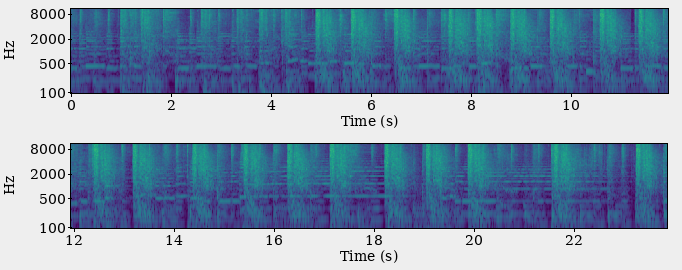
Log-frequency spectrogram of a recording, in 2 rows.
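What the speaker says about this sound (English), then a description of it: "I think I unloaded about 10 shotgun shots into" Shotgun blasts fired at zombies in the game 7 Days to Die, a dense run of loud booming reports and crashes packed closely together, with layered game music or ambience underneath throughout.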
